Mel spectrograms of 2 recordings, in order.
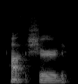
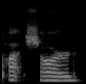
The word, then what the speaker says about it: potsherd: there's the pronunciation for you. Potsherd. Instead of pot shard.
